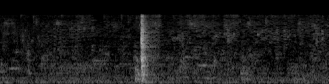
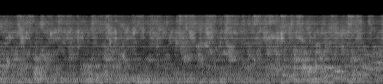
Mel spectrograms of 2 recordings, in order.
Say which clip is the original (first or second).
first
